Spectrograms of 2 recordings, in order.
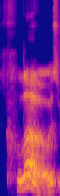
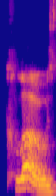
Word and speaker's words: close: So the z is a verb. The z is a verb. The s is the adjective.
